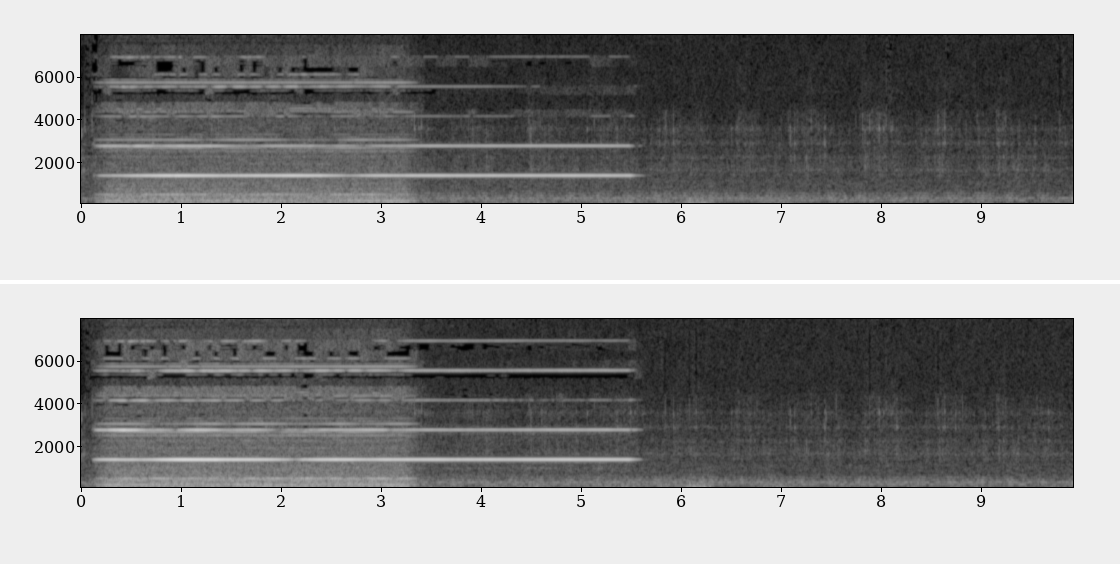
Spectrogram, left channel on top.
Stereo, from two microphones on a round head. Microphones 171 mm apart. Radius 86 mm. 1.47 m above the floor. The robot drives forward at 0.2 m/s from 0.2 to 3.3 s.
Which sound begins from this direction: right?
A violin, at 0.1 s.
